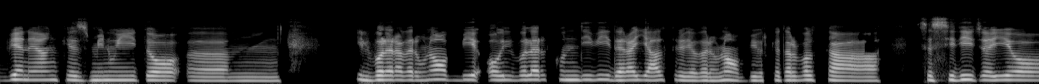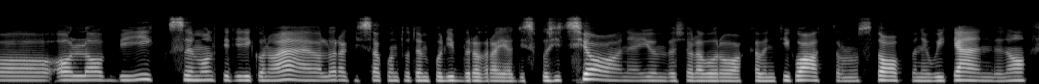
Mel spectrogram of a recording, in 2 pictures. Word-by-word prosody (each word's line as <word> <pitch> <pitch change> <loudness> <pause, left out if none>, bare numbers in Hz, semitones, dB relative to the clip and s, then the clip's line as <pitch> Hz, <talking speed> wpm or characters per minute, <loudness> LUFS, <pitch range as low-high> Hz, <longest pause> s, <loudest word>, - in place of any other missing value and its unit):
viene 210 0 +3
anche 205 -1 -1
sminuito, 195 0 +1
ehm, 175 -1 -4 0.8
il 205 -6 -1
voler 205 0 +6
avere 200 -1 0
un 195 +2 -6
hobby 215 -1 +1
o 205 0 -1
il 200 -1 -4
voler 215 +1 +1
condividere 210 -1 0
agli 200 0 0
altri 195 0 -1
di 180 - 0
avere 180 0 -1
un 180 +3 -2
hobby 185 -3 +1
perché 180 +2 -6
talvolta 190 -2 +1 0.5
se 200 - -4
si 195 +3 0
dice: 205 -1 +2
"Io 205 +1 +2
ho 190 -1 -1
l'hobby 195 +3 -1
x" 210 0 -1
molti 195 -1 -2
ti 190 +1 -6
dicono: 185 -1 -2
"Eh - - +4
allora 195 -2 +1
chissà 185 +1 -1
quanto 180 0 -7
tempo 180 0 -2
libero 175 -1 0
avrai 170 -1 -1
a 165 - -3
disposizione, 180 +2 +2
io 175 0 -6
invece 170 0 -6
lavoro 170 -1 0 0.2
H24, 185 +1 +2
no 165 +1 -8
stop, 185 +1 +1
nei 170 -1 -4
weekend". 175 0 +2
No. 180 +3 -1
190 Hz, 140 wpm, -21 LUFS, 175-200 Hz, 0.8 s, voler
